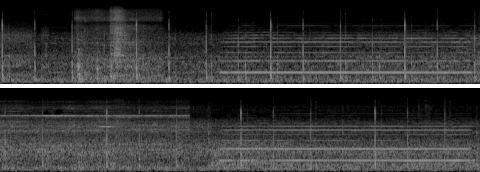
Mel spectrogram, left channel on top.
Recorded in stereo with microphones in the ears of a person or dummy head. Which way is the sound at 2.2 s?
30° right (ahead or behind).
